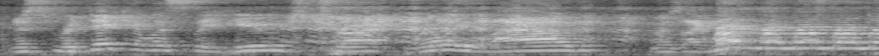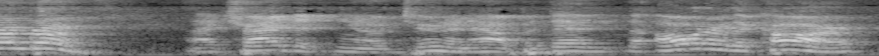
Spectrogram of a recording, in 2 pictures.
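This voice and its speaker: A man doing deadpan stand-up storytelling with conversational asides to the crowd, at a comedy venue. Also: high voice, slight background noise. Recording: echoey room, distant mic, faint ambience.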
